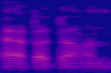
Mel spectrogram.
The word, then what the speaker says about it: Abaddon: guys gotta find that i believe that's pronounced abadon by the way abaddon you could very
